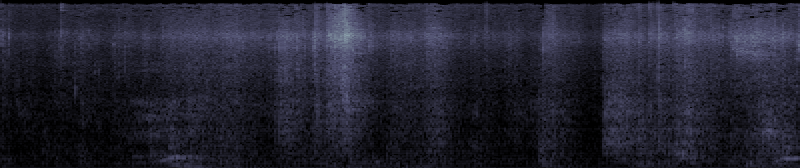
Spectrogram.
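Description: Small dog sniffing and nosing at treats held in a person's hands, with short bursts of rustling and movement.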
